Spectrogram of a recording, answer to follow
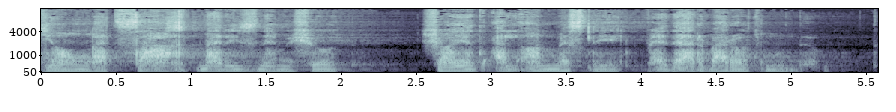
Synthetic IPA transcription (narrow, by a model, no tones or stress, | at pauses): oŋɢæd̪̥sæxt̪mæɾiːzne̞miːʃod̪̥ | ʃɒːjæd̪æ̰lʔɒ̰ːnmeslejecʰpʰe̞d̪æɾbæɾɒːt̪ʰmund̪ebuːd̪̥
